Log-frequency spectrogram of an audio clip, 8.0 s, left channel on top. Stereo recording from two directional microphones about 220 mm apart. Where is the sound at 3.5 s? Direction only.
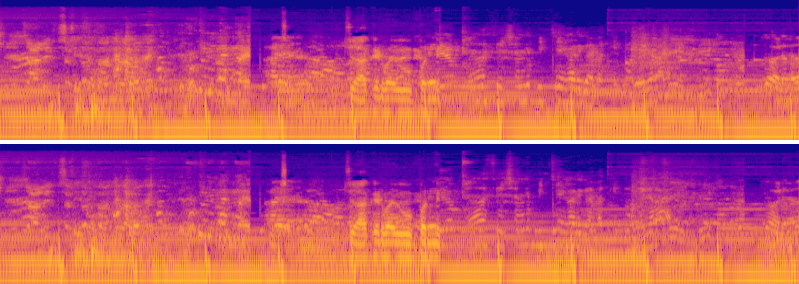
30° right (ahead or behind).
